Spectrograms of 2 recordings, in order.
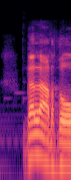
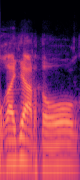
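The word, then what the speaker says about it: Galhardo: Pues eso, pues yo digo a nuestro amigo Tiago Galardo o Gallardo, como cada uno lo quiera pronunciar. – Galardo.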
